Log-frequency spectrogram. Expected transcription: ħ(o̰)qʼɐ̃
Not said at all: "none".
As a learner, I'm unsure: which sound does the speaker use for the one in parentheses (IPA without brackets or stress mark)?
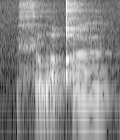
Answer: o̰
